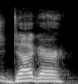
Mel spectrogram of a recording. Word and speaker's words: Duggar: docket that's right josh duggar all right for those who don't like it here it comes close your ears rhymes with hugger well his trial may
